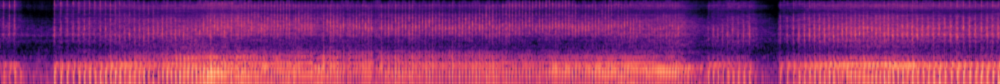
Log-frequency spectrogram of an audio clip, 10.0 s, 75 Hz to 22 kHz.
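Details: Flathead Briggs & Stratton alcohol race go-kart engine, barn find sat over 30 years, running E85, test run: fast, rough single-cylinder putter sags and briefly drops out twice under throttle; engine bogging, carburetor issues suspected.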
